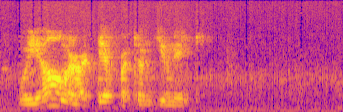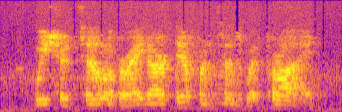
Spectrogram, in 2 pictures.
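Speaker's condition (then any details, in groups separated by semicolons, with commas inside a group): Cerebral palsy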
